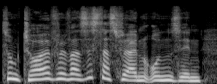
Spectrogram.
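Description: A woman voicing a rough, illiterate young farmhand in an audiobook, speaking gruffly and bluntly. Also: on the low side, fairly even intonation, moderate pace, dry recording, studio quality, lightly acted. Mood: surly.

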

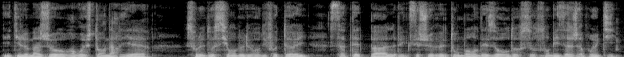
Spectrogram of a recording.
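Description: A man reading a classic novel aloud in a measured, dramatic narration. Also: low-pitched, little pitch movement, dark tone, husky. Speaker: audiobook reader.

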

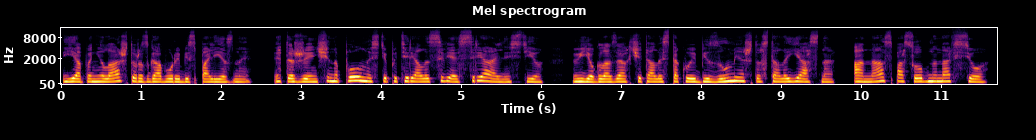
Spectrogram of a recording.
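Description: A woman narrating a dramatic first-person audiobook story in a steady voice. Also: mid-range voice, moderate pace, no room sound, studio quality.

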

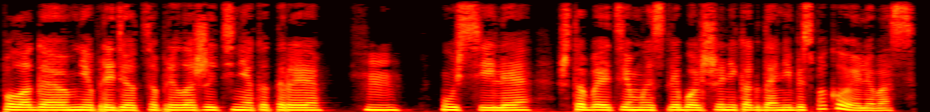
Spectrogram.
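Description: A woman voicing a stern aristocratic male count who speaks slowly, coldly and with clipped menace in an audiobook reading. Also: on the low side, level tone, warm tone, no room sound, studio quality, lightly acted. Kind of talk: audiobook narration.

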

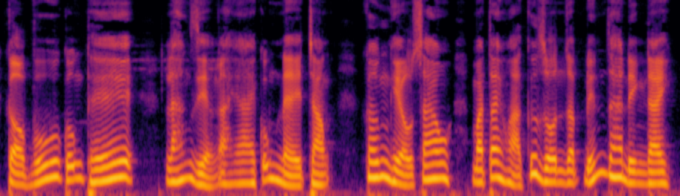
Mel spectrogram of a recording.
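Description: A man's voice: mid-range voice, very animated, brisk, dark tone, dry recording, studio quality, lightly acted. A man voicing a distraught middle-aged female servant who wails and cries out in an audiobook. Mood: tearful. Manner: wailing, crying out.

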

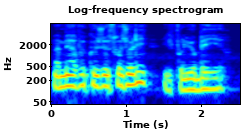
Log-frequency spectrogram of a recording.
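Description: A man's voice: mid-range voice, fairly quick, dark tone, breathy edge, pitched above the performer's own voice, close to an everyday voice. A man voicing a desperate young noblewoman. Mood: pleading. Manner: pleading, tense.

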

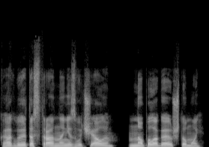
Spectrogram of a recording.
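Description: A woman voicing a cold, authoritative man, a judge, speaking low, quiet and measured in an audiobook. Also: clear, resonant tone, dry recording, studio quality. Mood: puzzled.

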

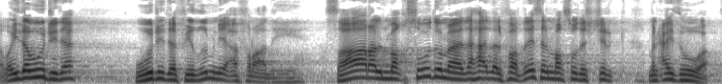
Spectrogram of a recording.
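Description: A man lectures fast on a religious text in the role of sheikh, quizzing his students and answering his own questions. A long reverb tail follows his fairly high voice.

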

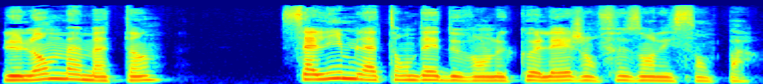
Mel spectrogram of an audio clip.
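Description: A woman narrating a youth novel audiobook in a calm, even storytelling manner. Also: mid-range voice, brisk, soft background music. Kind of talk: scripted narration. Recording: dry close audiobook recording.

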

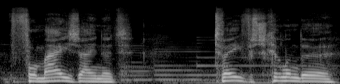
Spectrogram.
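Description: A man's voice: fairly high pitch, slow pace, over loud music. A man in his sixties, an assistant football coach, talking casually and thoughtfully in a radio interview. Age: 60s. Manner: relaxed, thoughtful, frequent hesitations.

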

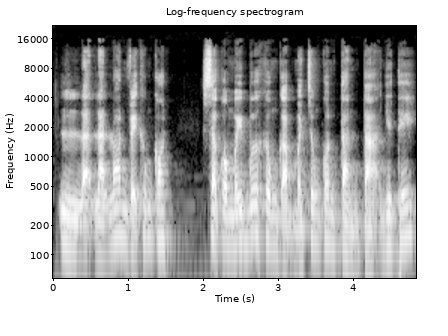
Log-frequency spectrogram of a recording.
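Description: A man's voice: mid-range voice, lively intonation, normal speed, darkish tone, close to an everyday voice. A man reading a concerned old neighbor woman. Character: kindly older neighbor woman.

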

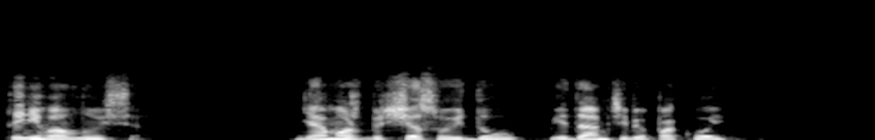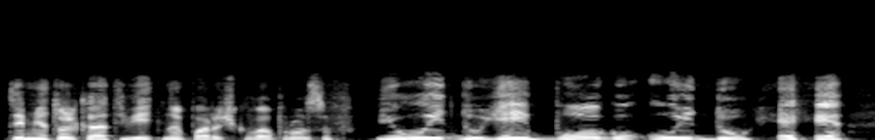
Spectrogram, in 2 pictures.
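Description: A man's voice: high voice, sing-song, normal speed, warm tone, dry recording, dull audio, voice pushed up. A man voicing a cruel, mocking male intruder with a hissing, taunting manner in an audiobook. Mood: mock-soothing. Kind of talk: audiobook character voice.

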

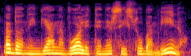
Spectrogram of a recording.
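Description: A woman reading aloud and voicing a stern, quiet pioneer father who speaks in short, hushed lines. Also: low voice, quick pace, slightly rough, lo-fi sound.

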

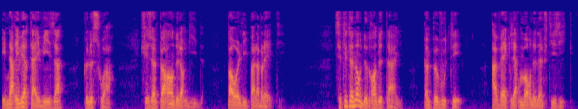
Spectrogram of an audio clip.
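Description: A man reading a classic novel aloud as an audiobook narrator, measured and expressive. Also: sits low, husky, muffled recording. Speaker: audiobook reader.

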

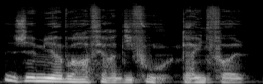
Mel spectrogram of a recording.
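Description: Blunt asylum guard voiced by a man, scornful, gruff, low, husky. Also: lively intonation, moderate pace, dark tone.

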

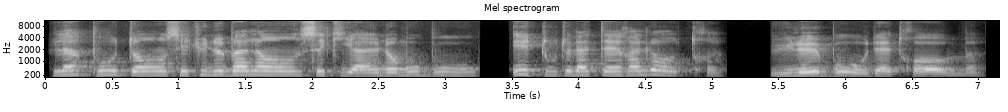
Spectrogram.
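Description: A woman's voice: medium pitch, takes it slowly, voice pushed up, natural voice. A woman reading an audiobook, voicing a brash, mocking young male student who pleads and jokes theatrically. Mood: defiant. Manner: pleading then cheeky, loud and theatrical. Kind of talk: audiobook reading of a classic novel.

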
